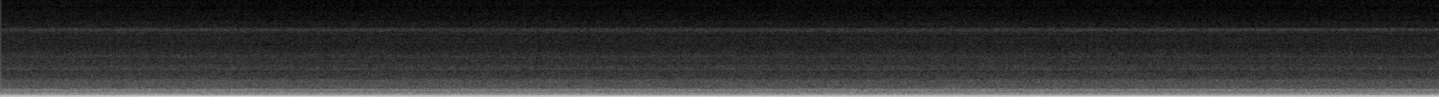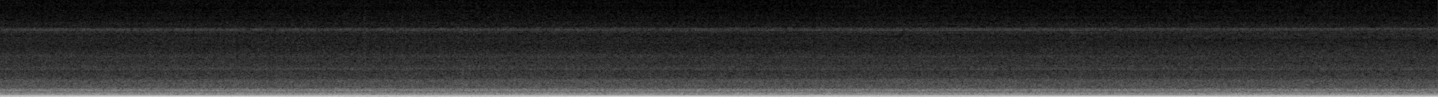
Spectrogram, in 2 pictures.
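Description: A jet engine drones steadily in a low hum that swells and eases slowly.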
